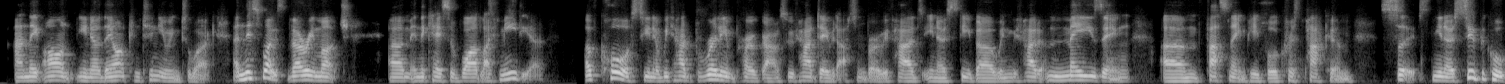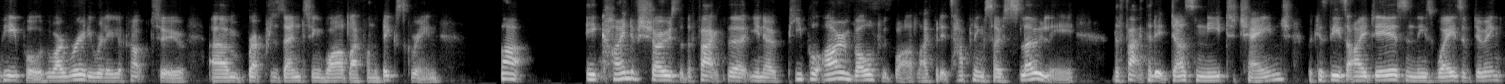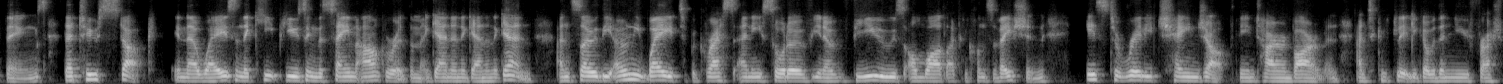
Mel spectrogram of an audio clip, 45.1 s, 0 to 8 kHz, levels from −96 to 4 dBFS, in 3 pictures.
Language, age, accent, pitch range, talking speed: English, 20-39, British, 125-150 Hz, 205 wpm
